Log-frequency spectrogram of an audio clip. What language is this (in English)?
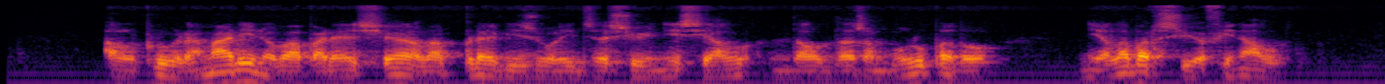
Catalan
